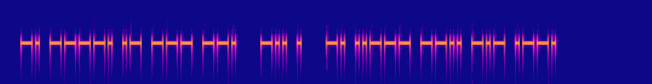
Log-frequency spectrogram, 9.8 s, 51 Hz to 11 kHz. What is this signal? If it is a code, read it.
Morse code, heard as a keyed tone, about 22 wpm, 700 Hz. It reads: N9AOG DE N2ZKP
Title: USA Callsign DE Callsign - 5 Characters - 22wpm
